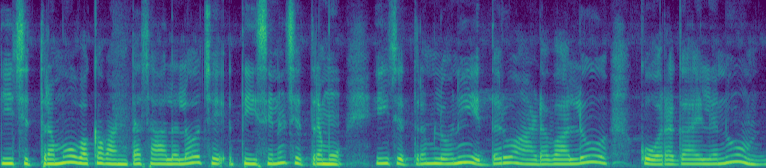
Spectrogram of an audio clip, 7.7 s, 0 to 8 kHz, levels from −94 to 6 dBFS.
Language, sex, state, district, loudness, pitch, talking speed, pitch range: Telugu, female, Andhra Pradesh, Guntur, -15 LUFS, 225 Hz, 95 wpm, 215-245 Hz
